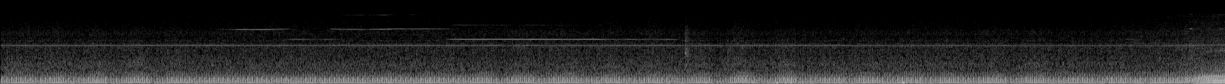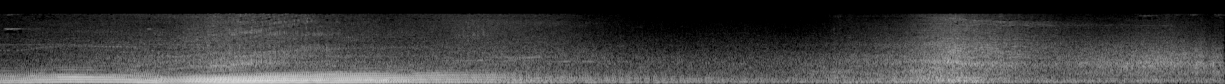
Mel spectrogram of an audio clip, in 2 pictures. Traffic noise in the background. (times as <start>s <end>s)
18.0s 24.5s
